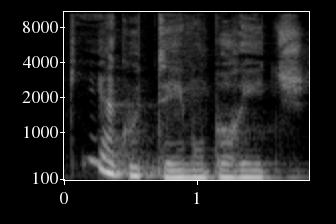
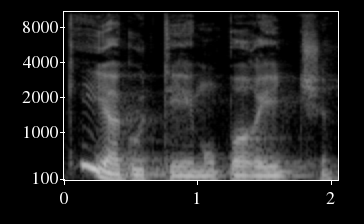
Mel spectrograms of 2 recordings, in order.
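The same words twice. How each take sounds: First: It is said in a soft Mama Bear voice. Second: It is said in a deep Papa Bear voice.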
